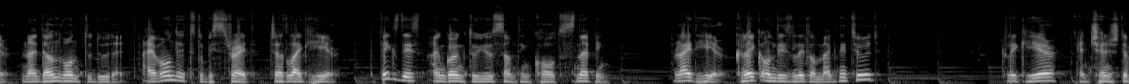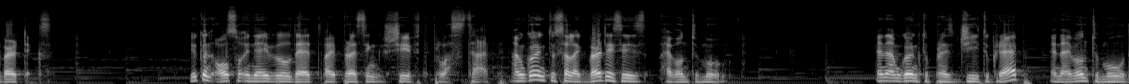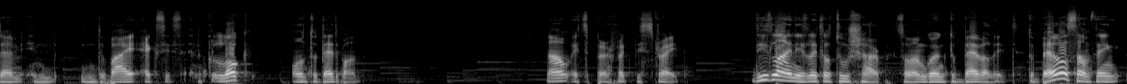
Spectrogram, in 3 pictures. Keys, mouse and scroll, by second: 0.6-1.4 middle drag, 3.1-3.5 middle drag, 3.5 click, 8.4 click, 9.8 click, 13.1 shift+Tab, 15.1 shift+Tab, 15.4 shift+Tab, 15.6 alt+a, 15.6 shift+middle click, 15.6 click, 16.2 click, 16.8 shift+click, 17.6 shift+click, 18.3 shift+click, 19.2-19.5 middle drag, 19.7 shift+middle drag, 20.1 middle click, 20.7 g, 23.3 y, 26.9 click, 27.2-30.8 middle drag, 29.9 typing, 31.6 shift+middle drag, 32.0 scroll up 1, 32.3 middle drag, 32.8 shift+middle drag, 33.1 scroll down 1, 33.3 middle drag.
